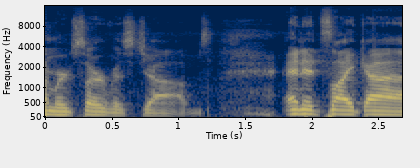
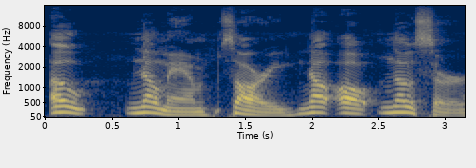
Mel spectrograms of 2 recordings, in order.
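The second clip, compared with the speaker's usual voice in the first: slow, polite, apologetic call-centre customer-service voice; 3 semitones higher than usual. Recalling past customer service work, the speaker slips into their customer service voice. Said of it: "customer service voice thing".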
